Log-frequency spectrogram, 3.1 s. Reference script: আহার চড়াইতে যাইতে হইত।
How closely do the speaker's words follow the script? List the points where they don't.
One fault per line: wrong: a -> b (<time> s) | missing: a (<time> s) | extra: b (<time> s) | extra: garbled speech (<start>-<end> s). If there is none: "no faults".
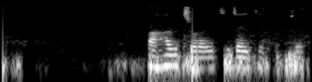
no faults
